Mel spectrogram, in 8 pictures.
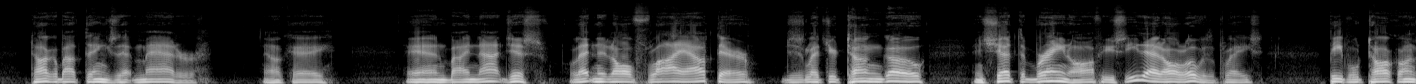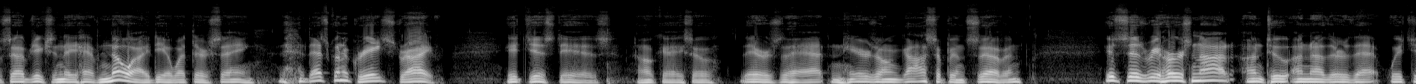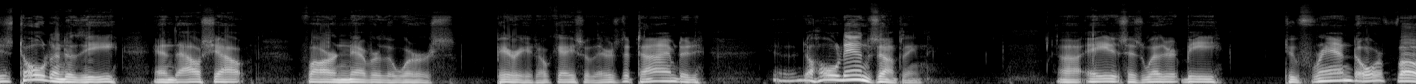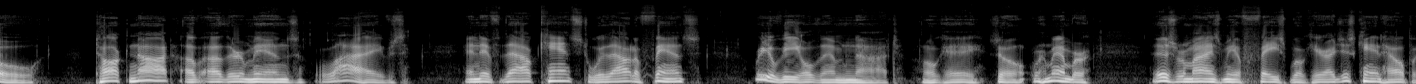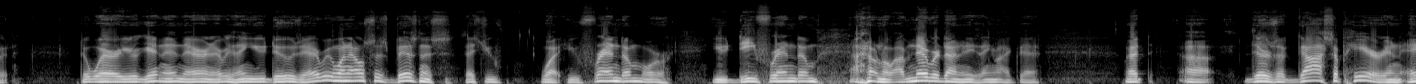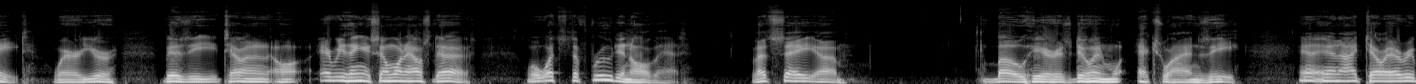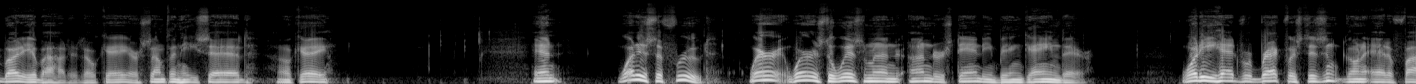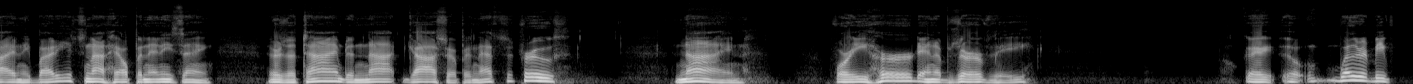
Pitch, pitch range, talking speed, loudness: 115 Hz, 105-135 Hz, 140 wpm, -15 LUFS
